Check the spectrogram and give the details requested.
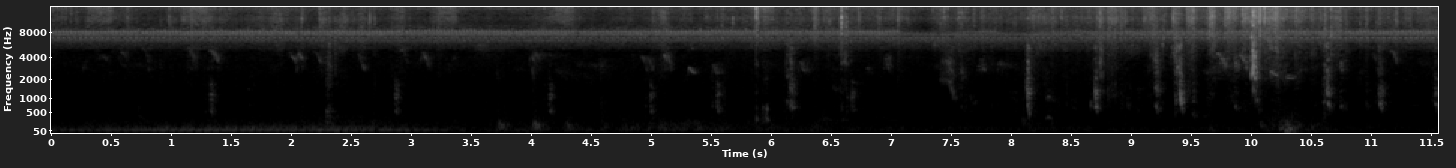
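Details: Serama chickens, called the world's smallest chickens, kept in a coop on a cooler Tuesday; soft scattered clucks and short chirps over a steady stream of small clicks and pecking-like taps, with a low hum early on.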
